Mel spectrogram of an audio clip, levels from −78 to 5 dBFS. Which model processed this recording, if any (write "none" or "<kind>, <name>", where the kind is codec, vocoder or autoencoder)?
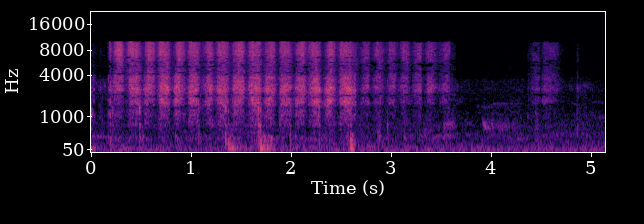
none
